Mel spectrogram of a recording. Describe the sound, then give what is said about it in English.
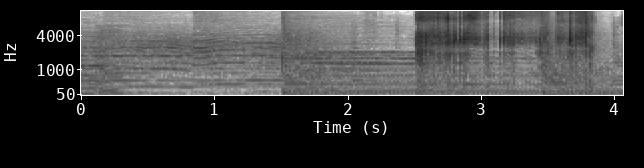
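A slide survival belt's buckle ratchets in a few bursts of dry mechanical clicking, heard over music with sustained, steady tones. “That's the ratcheting sound.”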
